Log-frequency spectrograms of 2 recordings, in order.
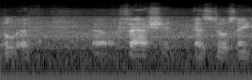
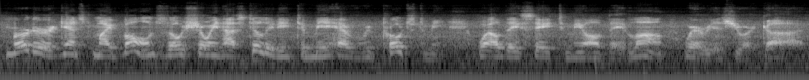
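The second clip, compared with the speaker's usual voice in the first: loud, self-righteous preaching; preachy voice; 7 dB louder than usual. Acted. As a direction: preach it with full conviction. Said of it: "He's off on his preachy voice again".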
